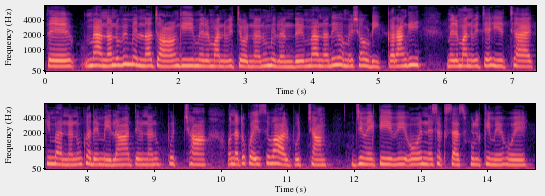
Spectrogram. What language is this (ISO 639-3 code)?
pan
